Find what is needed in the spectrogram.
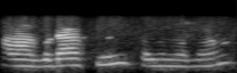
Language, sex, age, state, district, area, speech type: Tamil, female, 30-45, Tamil Nadu, Pudukkottai, rural, conversation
